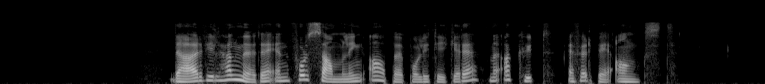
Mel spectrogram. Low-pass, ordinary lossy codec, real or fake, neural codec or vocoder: 7.2 kHz; AAC, 48 kbps; real; none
